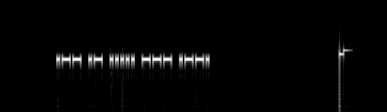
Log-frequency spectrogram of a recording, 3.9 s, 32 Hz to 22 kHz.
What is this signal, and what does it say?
Morse code, heard as a keyed tone, about 44 wpm, 700 Hz. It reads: WA5OP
